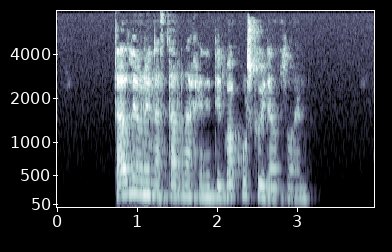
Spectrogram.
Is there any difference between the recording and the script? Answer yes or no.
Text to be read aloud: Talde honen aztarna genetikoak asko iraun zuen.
no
